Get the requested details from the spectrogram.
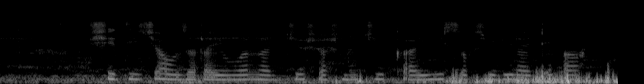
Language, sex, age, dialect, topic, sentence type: Marathi, female, 18-24, Varhadi, agriculture, question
